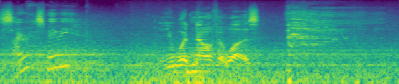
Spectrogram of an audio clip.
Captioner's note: laughs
